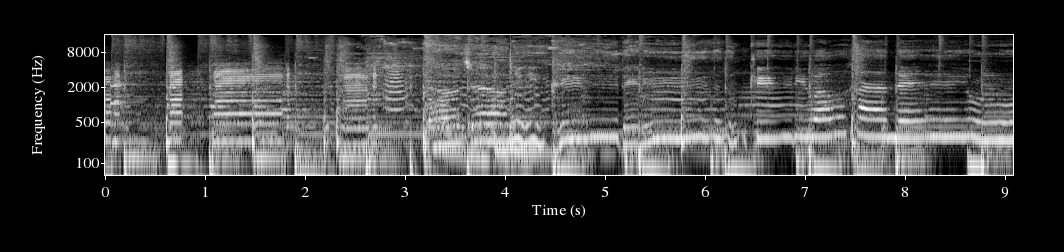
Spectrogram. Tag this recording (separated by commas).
Music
